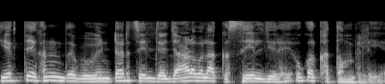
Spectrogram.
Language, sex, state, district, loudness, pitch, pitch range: Maithili, male, Bihar, Purnia, -12 LUFS, 145 Hz, 130-165 Hz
